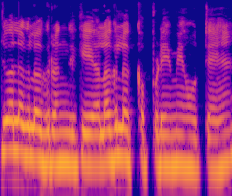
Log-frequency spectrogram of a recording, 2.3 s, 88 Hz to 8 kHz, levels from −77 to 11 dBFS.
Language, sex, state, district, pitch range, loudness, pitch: Hindi, male, Uttarakhand, Uttarkashi, 180-200 Hz, -13 LUFS, 185 Hz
